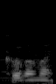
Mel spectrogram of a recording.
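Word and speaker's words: kurwa mać: I thought it's much, but today I saw a Hearthstone stream and the guy was screaming kurva mats, and then I thought, that's how you pronounce it, because I've never actually heard a Pole say it. No, So my first instinct was correct, kurva mats.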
